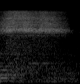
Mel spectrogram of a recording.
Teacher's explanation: But when you say cats, the pluralizing sound is s, like that. No vocalizing, no vibration of the vocal cords.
